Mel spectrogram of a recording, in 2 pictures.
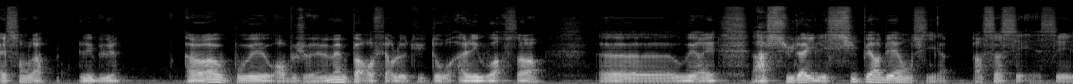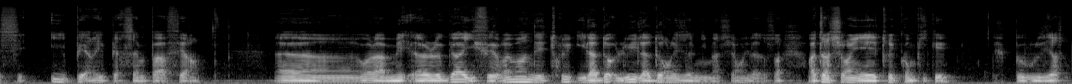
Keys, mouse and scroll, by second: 3.8-4.7 scroll up 1, 5.9-8.2 scroll up 2, 12.9-13.9 scroll up 1, 14.2-16.8 scroll up 2, 17.5-18.2 scroll up 1, 18.2-21.4 scroll down 12.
